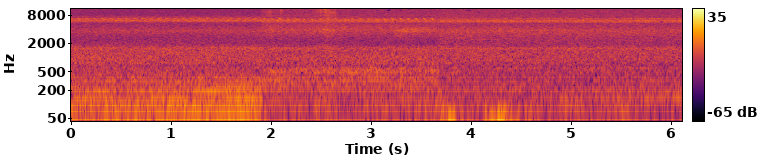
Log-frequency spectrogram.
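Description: Steady outdoor ambience in woods: an even hiss with a faint, high, steady insect drone, and a low rumble during the first two seconds.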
